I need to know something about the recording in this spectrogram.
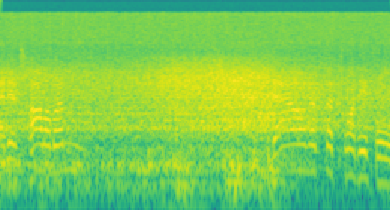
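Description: Football players crash together in a tackle.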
